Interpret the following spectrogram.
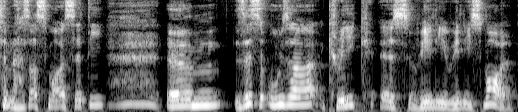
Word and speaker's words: Usa: And we have a small creek, and this is called User. The writing is USA, but the name is User in German pronunciation, USA.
